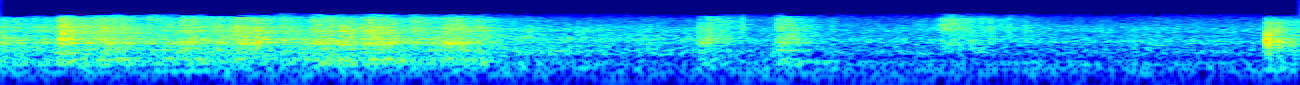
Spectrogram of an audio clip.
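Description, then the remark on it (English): An adding machine grinds through a sustained mechanical whir and clatter, followed by a few separate sharp clunks as the handle is pulled, ending with one louder clack. “I got the figures on the machine.”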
